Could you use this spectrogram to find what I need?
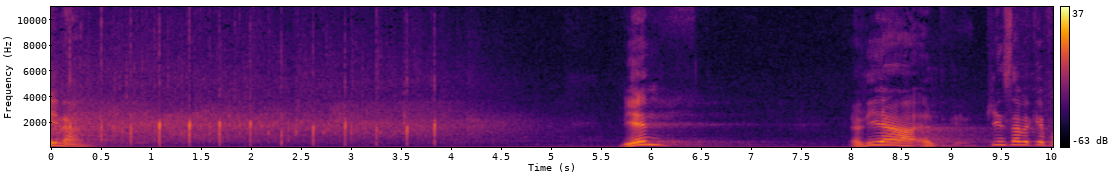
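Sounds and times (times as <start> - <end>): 
speech: 0.0 - 0.5, 5.7 - 6.3, 8.0 - 10.0
audience applause: 0.0 - 4.4.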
